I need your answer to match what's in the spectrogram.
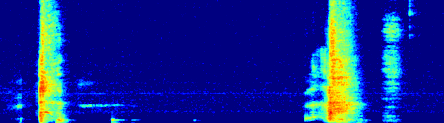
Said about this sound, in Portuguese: Não, não, não perdi a virgindade, que eu lembro-me de já ter espirrado em podcast. Mas nunca curto, é sempre estranho espirrar em podcast.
